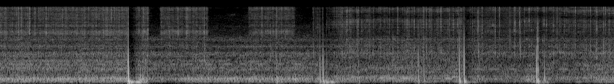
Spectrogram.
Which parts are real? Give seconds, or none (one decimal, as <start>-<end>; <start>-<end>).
0.0-4.7; 5.6-6.1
